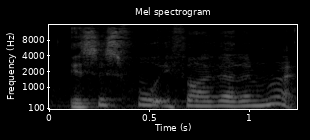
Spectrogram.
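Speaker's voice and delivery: high, soft rising question; lightly voiced courier checking an address; courier at the door. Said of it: "he goes".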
